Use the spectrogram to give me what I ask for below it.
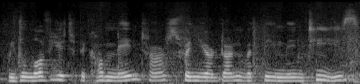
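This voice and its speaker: Through audible room echo and noticeable background noise, a woman talks with a Scottish accent. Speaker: mentoring volunteer. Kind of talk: speech to audience. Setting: event hall with audience.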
